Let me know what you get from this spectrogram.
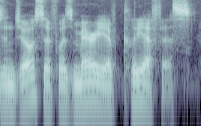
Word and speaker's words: Cleophas: How do you say that? – I think Cleophas is how I right. heard it, yeah.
